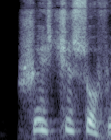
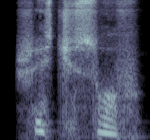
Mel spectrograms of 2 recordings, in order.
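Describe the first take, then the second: First: Higher, tense reproach, hoarse edge; pleading and upset, pitched up. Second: Rough, breathless hoarse whisper; husky and drained, barely voiced. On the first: Acted. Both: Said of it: "Голос у неё был хриплым".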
